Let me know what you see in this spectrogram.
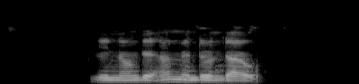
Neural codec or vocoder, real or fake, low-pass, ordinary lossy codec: none; real; 7.2 kHz; Opus, 24 kbps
